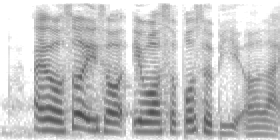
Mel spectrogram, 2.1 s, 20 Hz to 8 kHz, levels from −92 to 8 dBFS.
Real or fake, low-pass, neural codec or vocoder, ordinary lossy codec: real; 7.2 kHz; none; AAC, 32 kbps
